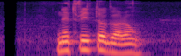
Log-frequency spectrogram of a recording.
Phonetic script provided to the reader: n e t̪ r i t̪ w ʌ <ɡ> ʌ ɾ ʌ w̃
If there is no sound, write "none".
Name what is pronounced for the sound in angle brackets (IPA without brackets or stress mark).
ɡ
